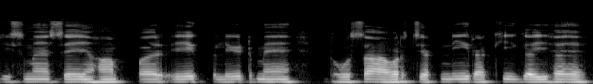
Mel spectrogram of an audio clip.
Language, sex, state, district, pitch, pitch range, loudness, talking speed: Hindi, male, Jharkhand, Ranchi, 120 Hz, 115-120 Hz, -19 LUFS, 130 wpm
